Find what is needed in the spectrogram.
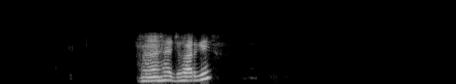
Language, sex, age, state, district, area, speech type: Santali, male, 18-30, West Bengal, Birbhum, rural, conversation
